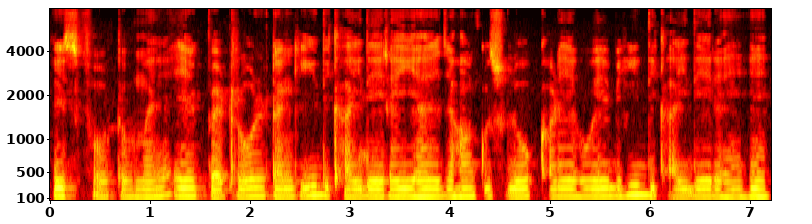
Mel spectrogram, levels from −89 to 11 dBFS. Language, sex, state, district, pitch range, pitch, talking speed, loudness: Hindi, male, Uttar Pradesh, Lucknow, 120-125 Hz, 125 Hz, 165 wpm, -16 LUFS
